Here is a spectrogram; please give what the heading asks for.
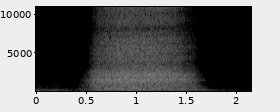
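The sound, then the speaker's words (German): A single slow exhale after the lungs fill: a soft, airy breath that swells over about a second, holds, then fades, alone in quiet. “Und wenn sich Ihre Lungenflügel gefüllt haben, lassen Sie den Atem wieder gehen.”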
